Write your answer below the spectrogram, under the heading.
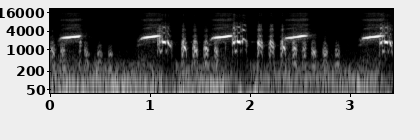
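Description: A grey francolin calls loudly: a shrill rising whistle followed by harsh clipped notes, with the phrase repeated about every three-quarters of a second.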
